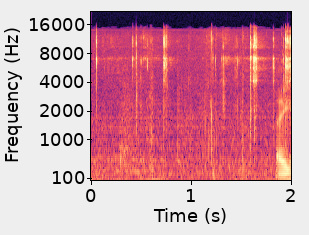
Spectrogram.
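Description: Faint clicking of poker chips being handled at the table: a few sharp, separate clicks over a low background.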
